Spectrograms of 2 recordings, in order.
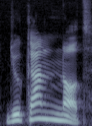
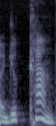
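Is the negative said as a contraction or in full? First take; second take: full; contraction. First: The negative is said in full, longer form. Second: The negative is contracted into one short word.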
